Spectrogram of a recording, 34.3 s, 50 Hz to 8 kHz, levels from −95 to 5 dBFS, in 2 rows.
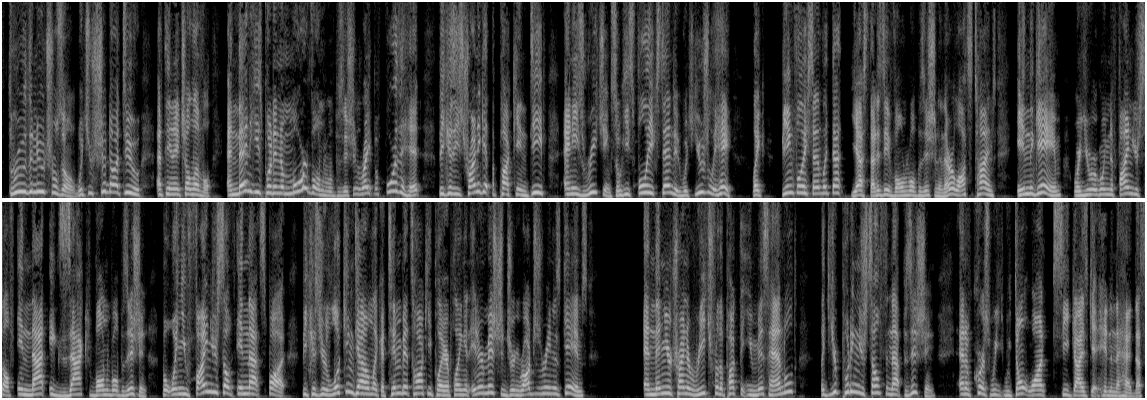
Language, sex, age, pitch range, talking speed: English, male, 20-39, 180-250 Hz, 240 wpm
